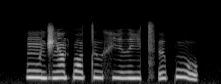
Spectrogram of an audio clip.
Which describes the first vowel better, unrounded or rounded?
rounded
